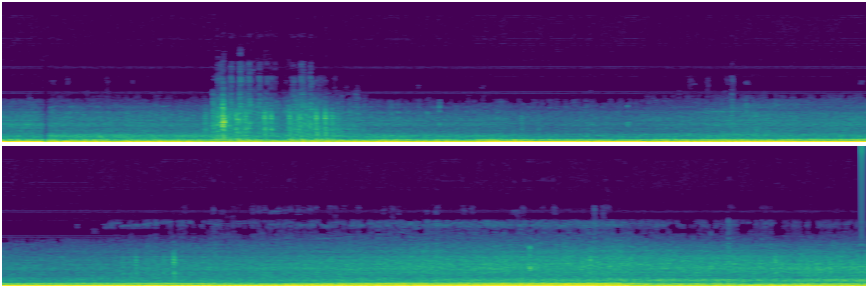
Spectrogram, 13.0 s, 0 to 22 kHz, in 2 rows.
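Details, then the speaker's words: 1987 Buick Regal Turbo driving with upgraded lifters, new pushrods and a Precision 6262 turbo swap: smooth, steady engine drone, revs rising and easing, no valvetrain ticking; drives quieter. "it drives a lot quieter"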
